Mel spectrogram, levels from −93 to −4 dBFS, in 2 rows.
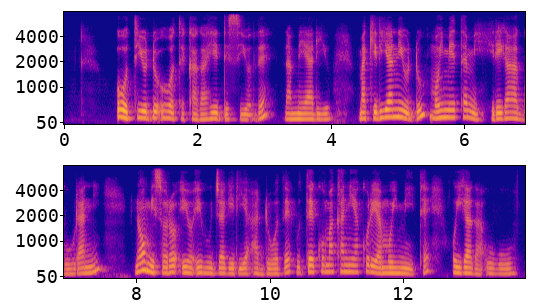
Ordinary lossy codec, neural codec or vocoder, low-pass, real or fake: none; codec, 24 kHz, 0.9 kbps, DualCodec; 7.2 kHz; fake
